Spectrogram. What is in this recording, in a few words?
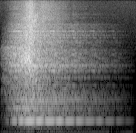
Spirit Primary Fire Whizzby; Warframe; Grineer; Thumper Bot; Sentient Spirits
